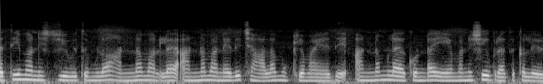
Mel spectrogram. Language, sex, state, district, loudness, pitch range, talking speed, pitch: Telugu, female, Andhra Pradesh, Visakhapatnam, -18 LUFS, 180-195 Hz, 165 wpm, 185 Hz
